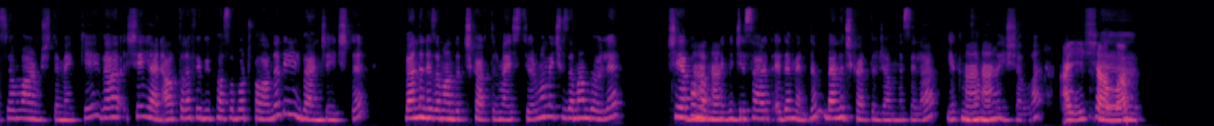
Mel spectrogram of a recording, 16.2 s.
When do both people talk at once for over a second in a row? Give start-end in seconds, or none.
none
